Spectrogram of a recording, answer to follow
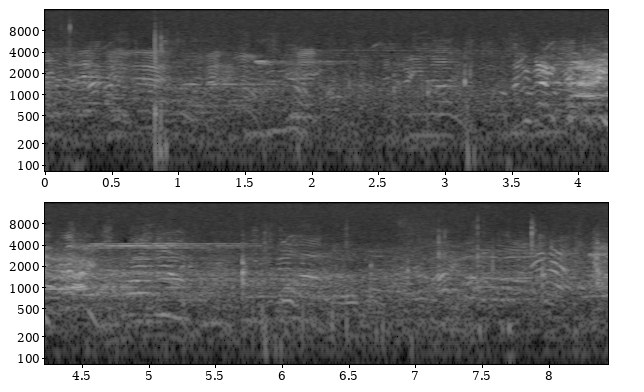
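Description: Voices of football players and spectators calling out across the pitch, with a louder burst of shouting about four seconds in and a couple of short sharp knocks.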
